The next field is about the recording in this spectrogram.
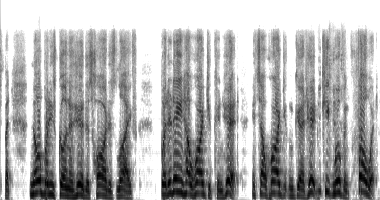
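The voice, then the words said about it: Imitates another person's voice. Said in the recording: “in a Stallone voice ... I'm going to really fail on this ... I should do it in a French Stallone voice”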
